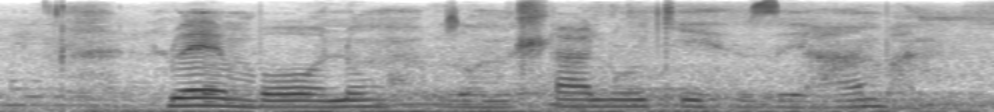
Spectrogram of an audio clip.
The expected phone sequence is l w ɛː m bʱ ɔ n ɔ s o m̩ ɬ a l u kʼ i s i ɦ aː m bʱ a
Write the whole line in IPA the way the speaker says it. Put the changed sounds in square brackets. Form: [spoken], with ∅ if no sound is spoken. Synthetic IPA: l w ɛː m bʱ ɔ n ɔ [z] o m̩ ɬ a l u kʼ i [z] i ɦ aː m bʱ a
